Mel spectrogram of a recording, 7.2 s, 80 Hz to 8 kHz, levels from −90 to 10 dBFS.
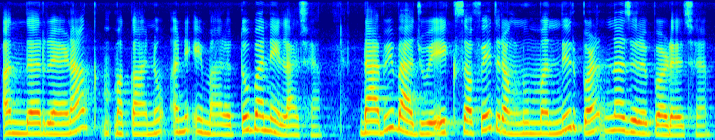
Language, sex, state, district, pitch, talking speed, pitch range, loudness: Gujarati, female, Gujarat, Valsad, 225 Hz, 140 wpm, 210-250 Hz, -16 LUFS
